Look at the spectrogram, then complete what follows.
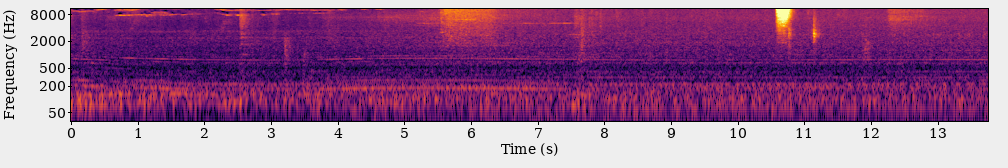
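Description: City bus running low and steady in slow traffic, heard from inside the cabin, with a short, sharp air-brake hiss about ten and a half seconds in and a smaller one just after.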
